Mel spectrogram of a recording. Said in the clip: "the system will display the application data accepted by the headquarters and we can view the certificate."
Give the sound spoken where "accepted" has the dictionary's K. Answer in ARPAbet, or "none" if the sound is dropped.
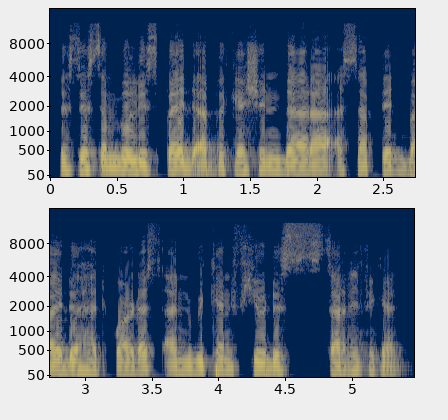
none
